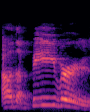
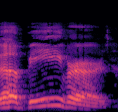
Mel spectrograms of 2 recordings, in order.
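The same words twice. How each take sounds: First: Excited. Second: Slow, drawn out, hammed-up cheer; exaggerated cheer. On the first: Real, not acted. Excited recognition. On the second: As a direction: stretch it out like a chant. Echoing with exaggerated enthusiasm.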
